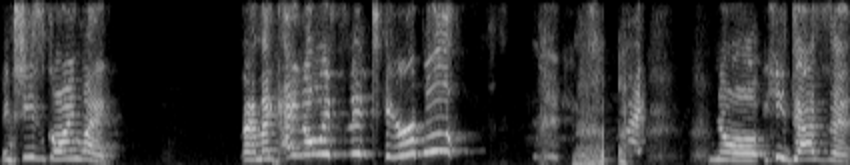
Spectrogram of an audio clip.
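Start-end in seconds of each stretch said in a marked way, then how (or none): 2.1-4.5 mock very high, slow, tearful near-crying wail. Retelling own past reaction to a woman who was shaking: retelling own near-crying. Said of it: "and I'm like almost crying".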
